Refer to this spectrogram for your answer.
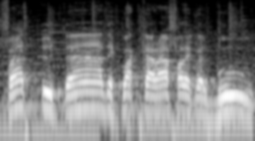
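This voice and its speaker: A man with a Lombard accent and fairly high pitch, at a fairly slow pace with ordinary pitch variation, music in the background. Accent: Brescian dialect. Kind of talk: poetry reading.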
